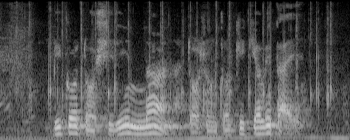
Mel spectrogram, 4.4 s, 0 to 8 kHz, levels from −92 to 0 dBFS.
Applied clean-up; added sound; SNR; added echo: none; Livestock, farm animals, working animals + Accelerating, revving, vroom; 15 dB; none.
